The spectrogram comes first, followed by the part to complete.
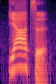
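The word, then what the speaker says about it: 鸭子: Is it Yazi? Yazi is pronounced with a first tone.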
